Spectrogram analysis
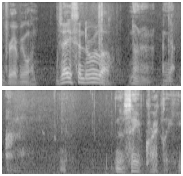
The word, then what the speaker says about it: Derulo: no um you know say it correctly you don't have to change the way you say it just because you're on the show oh no i'm not changing i'm just like saying my name like like a normal person like jason darulo like your name we'll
